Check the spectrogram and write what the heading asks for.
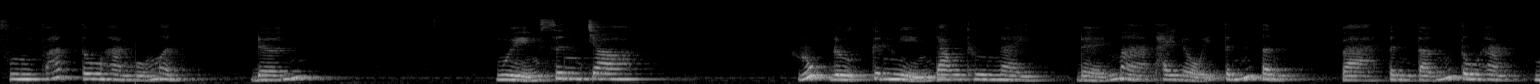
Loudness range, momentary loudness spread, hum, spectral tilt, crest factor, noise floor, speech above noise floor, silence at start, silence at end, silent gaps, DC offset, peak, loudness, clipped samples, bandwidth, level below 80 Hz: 6 LU; 12 LU; none; -7 dB/octave; 18 dB; -65 dBFS; 37 dB; 0.1 s; 0 s; none; under 0.1%; -12 dBFS; -30 LUFS; under 0.1%; 8.6 kHz; -74 dBFS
